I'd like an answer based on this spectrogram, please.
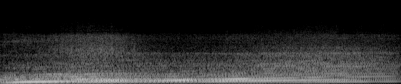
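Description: LS V8 in a Chevrolet C10 pickup accelerating hard, heard through a Flowmaster 50 Series Big Block muffler. The engine note climbs in pitch as the truck pulls away, then fades a little near the end.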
